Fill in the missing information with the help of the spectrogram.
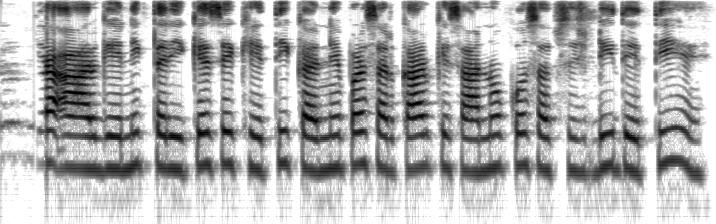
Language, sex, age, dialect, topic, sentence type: Hindi, female, 18-24, Kanauji Braj Bhasha, agriculture, question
